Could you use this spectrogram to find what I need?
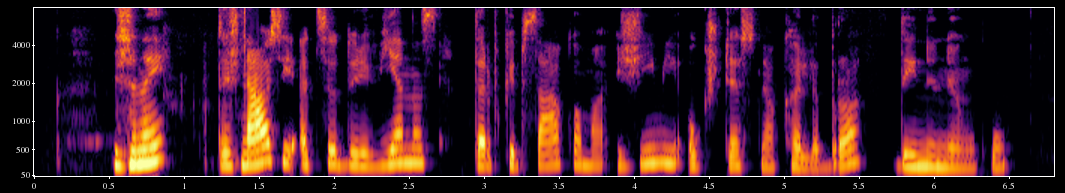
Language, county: Lithuanian, Vilnius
